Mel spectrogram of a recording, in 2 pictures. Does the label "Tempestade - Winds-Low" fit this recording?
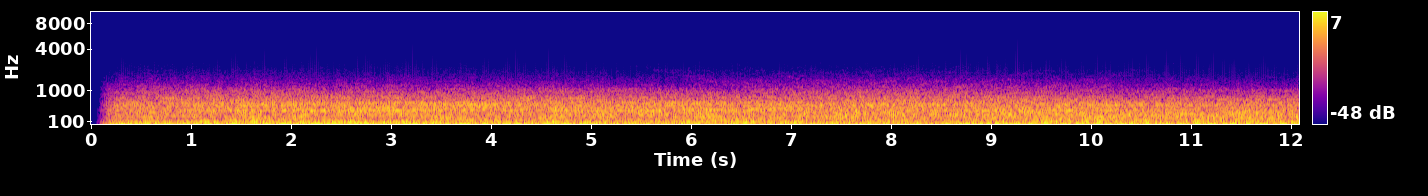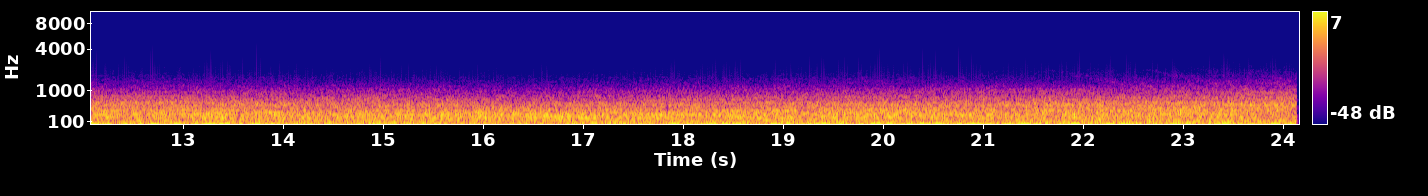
Yes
